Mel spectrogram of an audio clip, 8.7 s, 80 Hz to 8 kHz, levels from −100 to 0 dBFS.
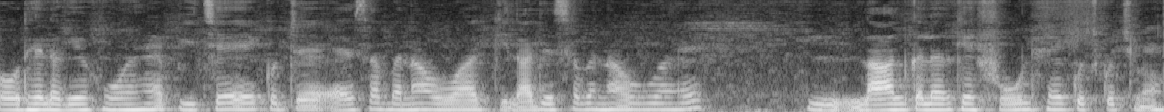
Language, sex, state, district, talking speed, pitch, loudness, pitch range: Hindi, male, Uttar Pradesh, Muzaffarnagar, 150 wpm, 155 Hz, -16 LUFS, 145-160 Hz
